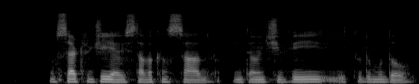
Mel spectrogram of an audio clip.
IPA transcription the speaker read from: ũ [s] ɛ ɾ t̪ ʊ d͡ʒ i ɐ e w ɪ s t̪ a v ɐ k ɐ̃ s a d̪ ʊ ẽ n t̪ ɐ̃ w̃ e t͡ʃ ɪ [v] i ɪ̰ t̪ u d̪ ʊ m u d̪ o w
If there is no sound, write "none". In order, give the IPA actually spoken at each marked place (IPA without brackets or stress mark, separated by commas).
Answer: s, v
